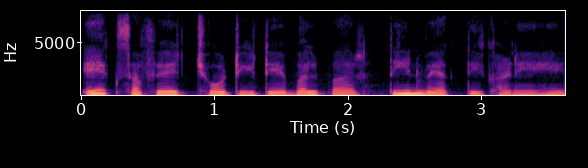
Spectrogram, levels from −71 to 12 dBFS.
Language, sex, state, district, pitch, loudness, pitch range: Hindi, female, Madhya Pradesh, Bhopal, 215 Hz, -14 LUFS, 195-230 Hz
